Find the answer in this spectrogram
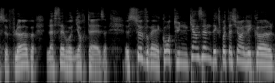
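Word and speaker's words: Sepvret: Sevray, le nom de la commune s'écrit S-E-P-V-R-E-T, Sevray, dans les Deux-Sèvres, à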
